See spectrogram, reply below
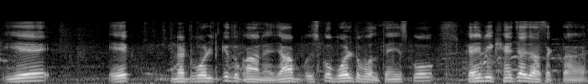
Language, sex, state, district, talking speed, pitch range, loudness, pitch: Hindi, male, Uttar Pradesh, Budaun, 195 wpm, 125-165 Hz, -16 LUFS, 145 Hz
